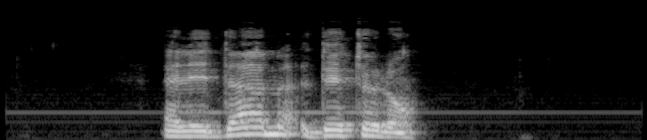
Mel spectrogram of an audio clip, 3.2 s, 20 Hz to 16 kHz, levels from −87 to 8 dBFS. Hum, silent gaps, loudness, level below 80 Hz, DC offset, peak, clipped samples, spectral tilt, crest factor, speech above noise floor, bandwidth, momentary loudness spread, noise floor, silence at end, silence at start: none; none; -13 LUFS; -50 dBFS; under 0.1%; -2 dBFS; under 0.1%; -8 dB/octave; 14 dB; 50 dB; 7.4 kHz; 7 LU; -61 dBFS; 1.15 s; 0.85 s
